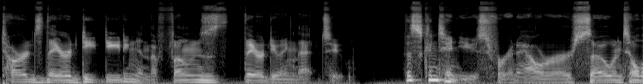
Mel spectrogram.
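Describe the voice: The speaker reads aloud plainly, with pitch that varies in an ordinary way.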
